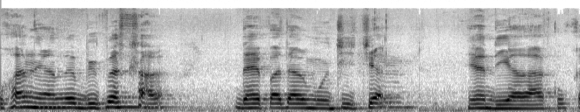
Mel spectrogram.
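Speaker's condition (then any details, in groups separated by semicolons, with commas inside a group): Cerebral palsy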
